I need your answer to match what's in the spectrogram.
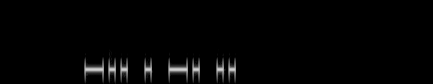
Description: Morse code, heard as a keyed tone, about 20 wpm, 700 Hz. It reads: DENI
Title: Build A Word - 2 Letters At A Time - 6-Letter Words - 20wpm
